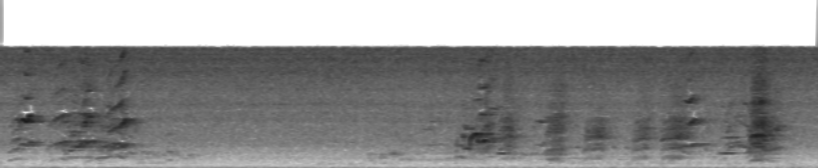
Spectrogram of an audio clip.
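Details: Australian rainbow lorikeets in rain give two clusters of shrill, grating screeches, one brief group at the start and a longer run after a quiet gap, over constant rain hiss.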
